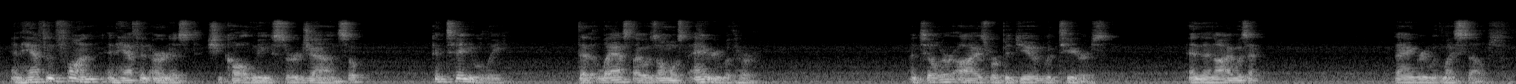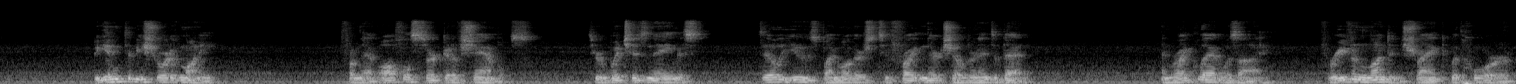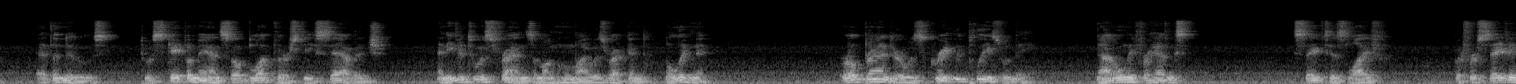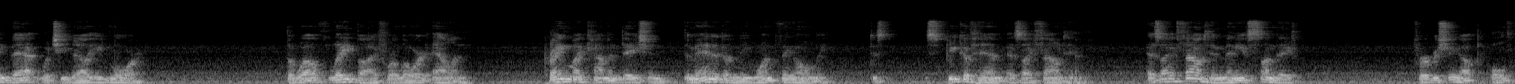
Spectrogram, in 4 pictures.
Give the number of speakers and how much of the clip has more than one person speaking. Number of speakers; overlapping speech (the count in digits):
1, no overlap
